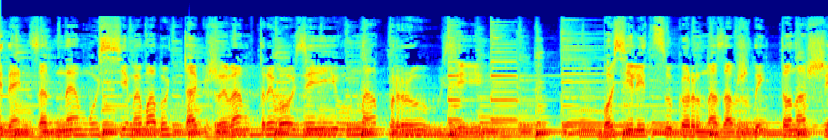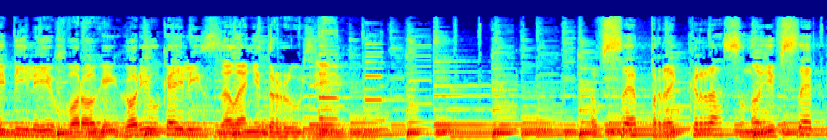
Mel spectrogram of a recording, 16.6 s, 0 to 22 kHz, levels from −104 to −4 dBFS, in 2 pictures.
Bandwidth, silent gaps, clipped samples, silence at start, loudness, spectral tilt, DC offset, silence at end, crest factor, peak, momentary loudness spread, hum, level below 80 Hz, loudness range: 13 kHz; none; under 0.1%; 0 s; -16 LUFS; -6 dB/octave; under 0.1%; 0 s; 16 dB; 0 dBFS; 5 LU; none; -54 dBFS; 3 LU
